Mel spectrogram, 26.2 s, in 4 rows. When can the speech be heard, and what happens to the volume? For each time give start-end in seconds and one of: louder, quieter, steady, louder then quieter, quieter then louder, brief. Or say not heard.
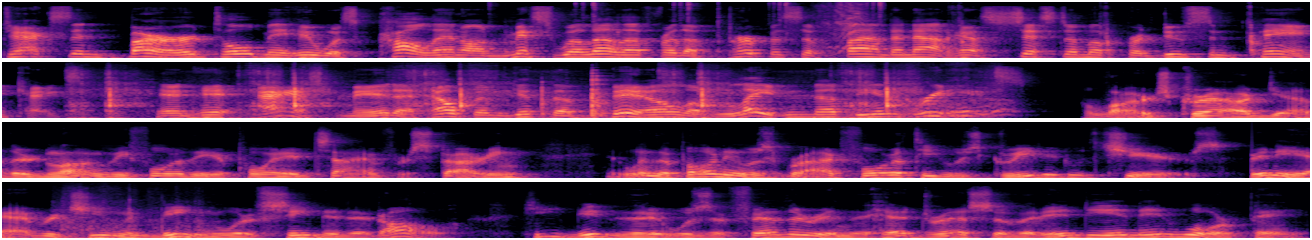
0.0-26.1 steady.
